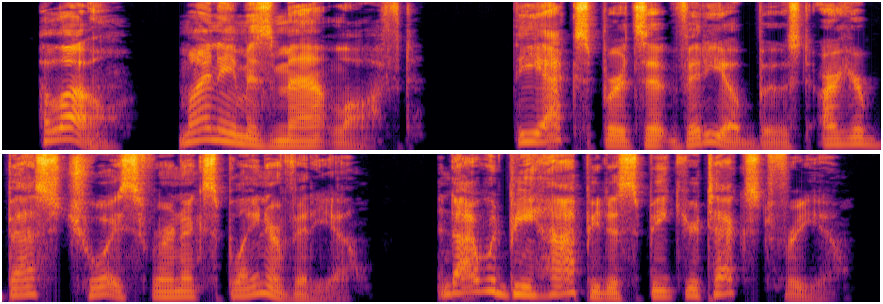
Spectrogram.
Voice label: American English; internationale voiceover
